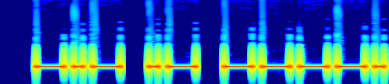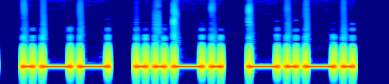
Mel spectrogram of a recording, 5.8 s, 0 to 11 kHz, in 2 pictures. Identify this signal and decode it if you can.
Morse code, heard as a keyed tone, about 17 wpm, 700 Hz. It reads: KA9WFC
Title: USA Call Signs Repeated 2x 17wpm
